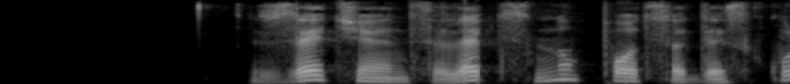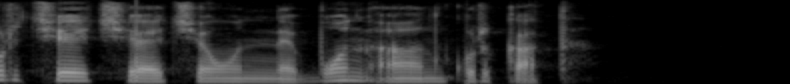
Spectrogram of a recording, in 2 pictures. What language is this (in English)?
Romanian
